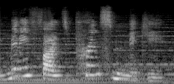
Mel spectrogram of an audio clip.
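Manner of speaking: ordinary delivery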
